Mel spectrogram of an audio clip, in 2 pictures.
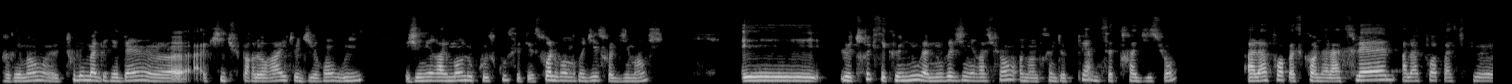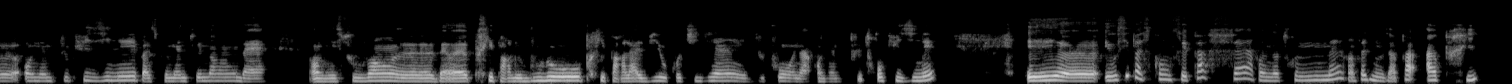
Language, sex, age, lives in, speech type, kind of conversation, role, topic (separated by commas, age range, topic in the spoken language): French, female, 25-29, France, conversation, podcast, guest, As-tu une tradition culinaire dans ta famille ?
